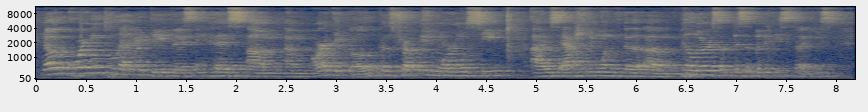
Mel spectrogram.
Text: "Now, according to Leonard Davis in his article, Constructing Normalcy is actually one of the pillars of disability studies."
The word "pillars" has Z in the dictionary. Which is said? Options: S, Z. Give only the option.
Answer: Z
